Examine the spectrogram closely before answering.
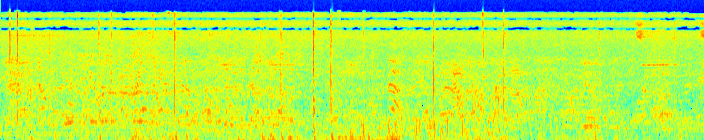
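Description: Several young men talk over one another in a noisy crowd outdoors.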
